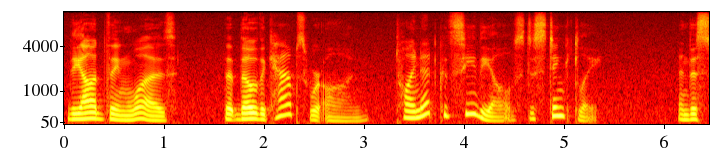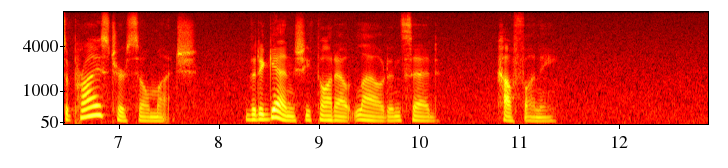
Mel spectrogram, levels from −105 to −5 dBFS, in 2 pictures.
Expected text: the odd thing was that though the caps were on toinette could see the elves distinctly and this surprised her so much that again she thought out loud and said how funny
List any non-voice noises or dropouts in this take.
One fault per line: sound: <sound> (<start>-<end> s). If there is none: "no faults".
no faults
